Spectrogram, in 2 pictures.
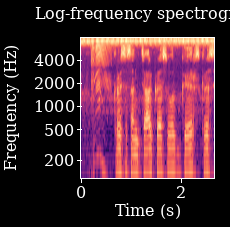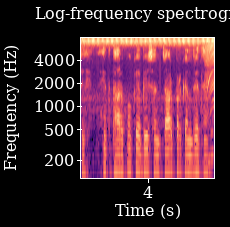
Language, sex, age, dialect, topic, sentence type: Hindi, male, 25-30, Awadhi Bundeli, agriculture, statement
